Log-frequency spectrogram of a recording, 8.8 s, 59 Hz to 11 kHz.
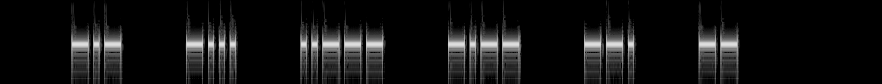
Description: Morse code, heard as a keyed tone, about 22 wpm, spaced as for 10 wpm, 700 Hz. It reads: KB2YGM
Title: USA Call Signs - 6 Characters - 4x Character Spacing - 22wpm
